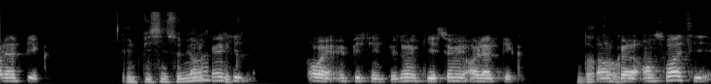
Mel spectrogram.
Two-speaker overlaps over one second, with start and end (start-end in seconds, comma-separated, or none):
none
